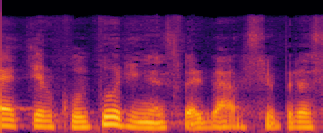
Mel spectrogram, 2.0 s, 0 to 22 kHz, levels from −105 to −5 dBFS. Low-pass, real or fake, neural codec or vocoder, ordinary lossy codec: 14.4 kHz; fake; codec, 44.1 kHz, 2.6 kbps, SNAC; AAC, 48 kbps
